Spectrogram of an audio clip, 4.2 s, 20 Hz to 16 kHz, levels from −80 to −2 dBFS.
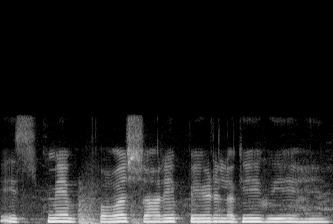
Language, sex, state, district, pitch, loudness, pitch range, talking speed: Hindi, female, Uttar Pradesh, Lalitpur, 220 Hz, -14 LUFS, 215-230 Hz, 100 wpm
